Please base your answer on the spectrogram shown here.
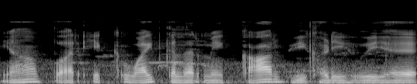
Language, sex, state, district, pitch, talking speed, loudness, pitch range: Hindi, male, Punjab, Pathankot, 95 Hz, 160 wpm, -20 LUFS, 90-110 Hz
